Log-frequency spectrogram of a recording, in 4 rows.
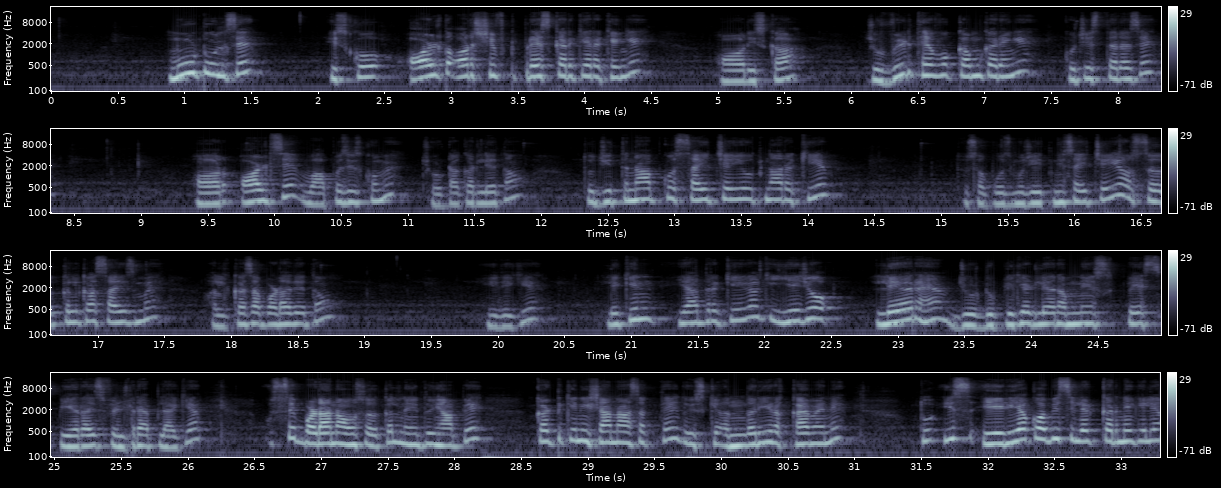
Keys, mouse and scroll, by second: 2.5 typing, 4.2 typing, 11.9-14.9 drag, 14.9-16.2 alt+drag, 15.5 typing, 16.2 Return, 17.3-21.6 drag, 21.1-21.6 typing, 21.9 Return, 23.6 Up, 25.9 typing.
